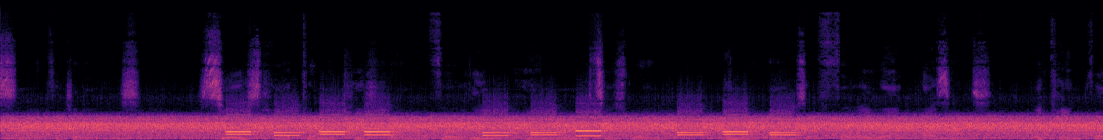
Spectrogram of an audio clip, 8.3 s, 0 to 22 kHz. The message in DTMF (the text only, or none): 0408 473 707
